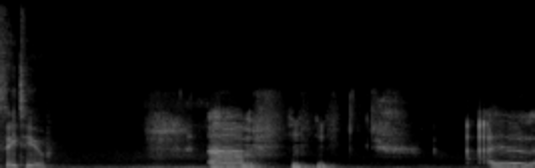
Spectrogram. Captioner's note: chuckling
